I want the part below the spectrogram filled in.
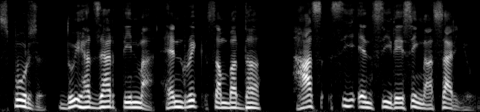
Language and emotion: Nepali, neutral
